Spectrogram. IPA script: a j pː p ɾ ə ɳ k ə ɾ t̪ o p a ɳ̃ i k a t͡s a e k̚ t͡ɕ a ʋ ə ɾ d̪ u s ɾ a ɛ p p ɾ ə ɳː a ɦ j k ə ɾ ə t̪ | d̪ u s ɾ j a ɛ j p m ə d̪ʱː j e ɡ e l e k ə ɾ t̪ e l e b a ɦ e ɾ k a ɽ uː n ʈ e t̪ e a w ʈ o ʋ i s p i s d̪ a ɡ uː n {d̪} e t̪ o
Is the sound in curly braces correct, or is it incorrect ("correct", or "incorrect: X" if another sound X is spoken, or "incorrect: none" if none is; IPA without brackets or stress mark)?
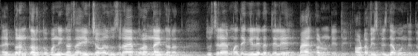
correct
